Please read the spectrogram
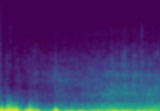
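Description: Wind buffeting the microphone, heaviest in the first half-second and then easing.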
